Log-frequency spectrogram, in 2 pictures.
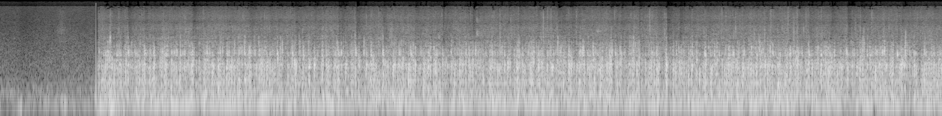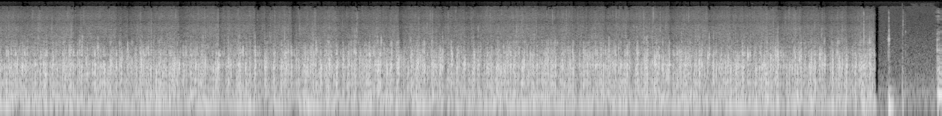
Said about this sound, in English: There is nothing my ears like more than the sound of a good meal the crackling of the pan. The bubbling of boiling water.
